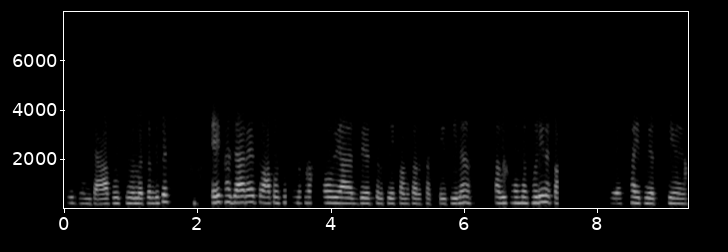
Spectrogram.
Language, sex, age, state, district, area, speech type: Hindi, female, 30-45, Uttar Pradesh, Ayodhya, rural, conversation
